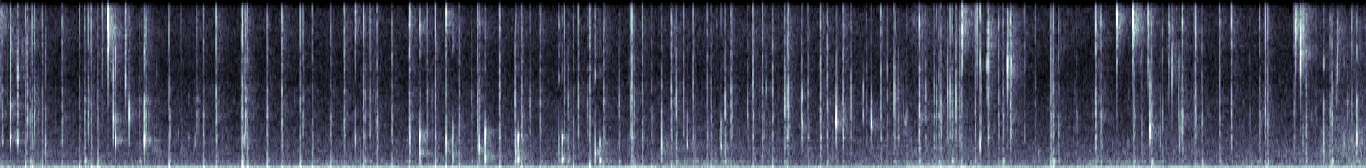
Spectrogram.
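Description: Long painted nails tap and scratch the printed label and sides of a medium-sized, hollow plastic Salon Line SOS Cachos shampoo bottle that is probably partly full. A steady stream of quick, dry clicks and crinkly scratches with bright high edges sits over a low, constant hum, each tap dying away almost instantly.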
